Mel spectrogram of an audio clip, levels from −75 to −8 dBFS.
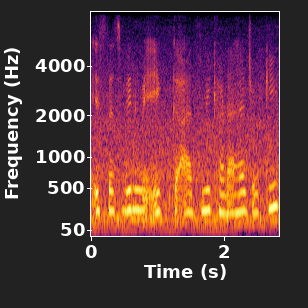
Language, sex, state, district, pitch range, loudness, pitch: Hindi, female, Uttar Pradesh, Varanasi, 220-240 Hz, -14 LUFS, 230 Hz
